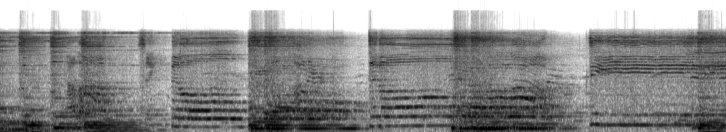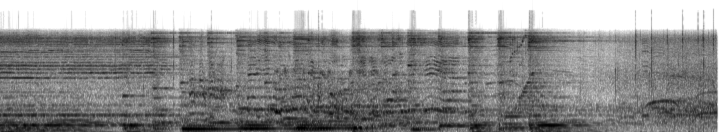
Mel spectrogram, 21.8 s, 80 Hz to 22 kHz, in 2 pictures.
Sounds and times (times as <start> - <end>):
Musical instrument: 0.0 - 20.4.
